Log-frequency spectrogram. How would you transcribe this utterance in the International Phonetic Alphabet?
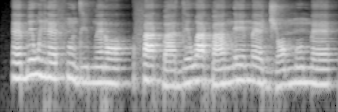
ɛ˧ b e˦ w ĩ˧ ɾ ɛ˦ f ũ˦˨ d i˨ b ɛ̃˧ ɾ ɔ˧ | f a˧ ɡ͡b a˨ d e˨˦ w a˦˨ k͡p a˨˦ n e˦ m ɛ˦˨ d͡ʒ ɔ˨˦ m ũ˦ m ɛ˦

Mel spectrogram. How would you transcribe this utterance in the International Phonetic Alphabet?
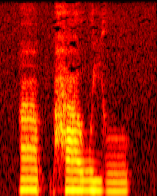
ã˦ p̚ h a˦ w j u˧

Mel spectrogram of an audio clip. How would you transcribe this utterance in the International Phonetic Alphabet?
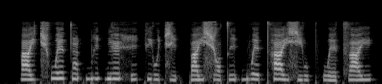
a˧ j t͡ɕʰ w e˥˧ t̪ ɔ̃˦ k̚ b i˦ ʔ ɡ ẽ˥˧ h i˦ k j u˧ t͡ɕ i˨ ʔ p a˦ j ɕ ɔ˧ t̪ i˦ ʔ b w e˦ t̪ʰ a˥˧ j ɕ j u˧ pʰ w e˧ t͡s a˦ j

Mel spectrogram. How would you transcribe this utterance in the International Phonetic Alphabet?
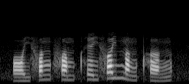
ɔː˨ j f ɐ˥ ŋ f ɐ˧ m t̪ʰ e˧ j f ɐ˥ j n̪ ɐ˨˧ ŋ t̪ʰ ɐ˨˧ ŋ

